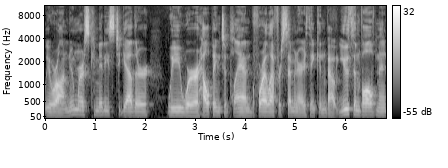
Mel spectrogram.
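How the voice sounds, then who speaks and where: The voice is an unremarkable speaking voice with fairly even intonation, on a very clean recording with a silent background. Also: man. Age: 20s. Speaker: seminary student. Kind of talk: interview conversation. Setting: pastor's office.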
